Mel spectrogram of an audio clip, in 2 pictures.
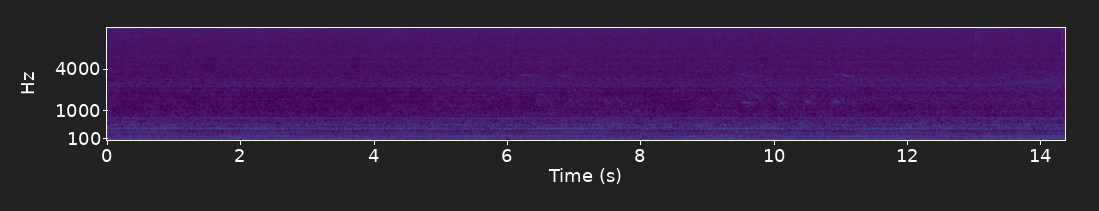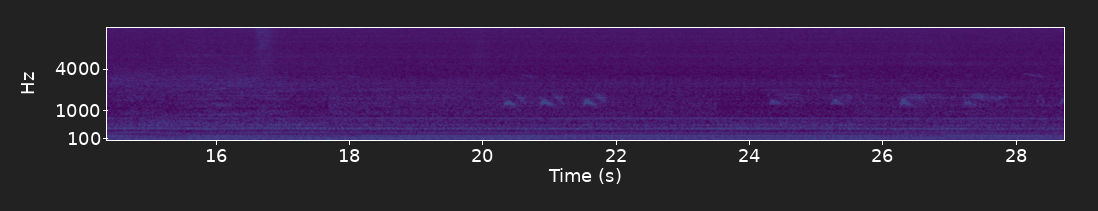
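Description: Steady low hum of a car engine idling, heard from inside the car, with a few faint short chirps in the second half.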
